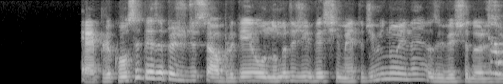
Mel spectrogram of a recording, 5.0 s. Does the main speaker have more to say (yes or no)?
no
